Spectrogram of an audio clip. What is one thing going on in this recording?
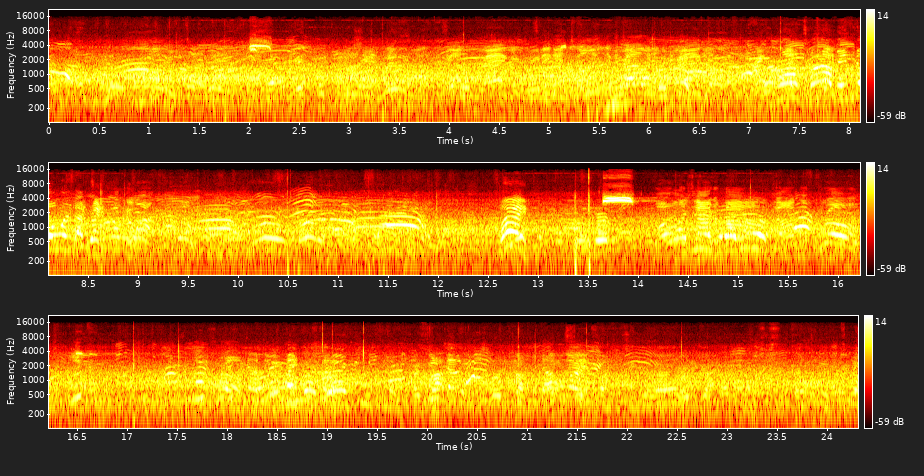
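Young players shout to each other across the field.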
